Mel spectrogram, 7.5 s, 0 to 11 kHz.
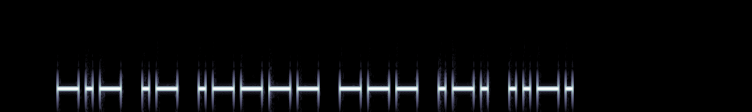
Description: Morse code, heard as a keyed tone, about 17 wpm, 700 Hz. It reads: KA1ORF
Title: USA Call Signs - 6 Characters - Repeated 3x - 17wpm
